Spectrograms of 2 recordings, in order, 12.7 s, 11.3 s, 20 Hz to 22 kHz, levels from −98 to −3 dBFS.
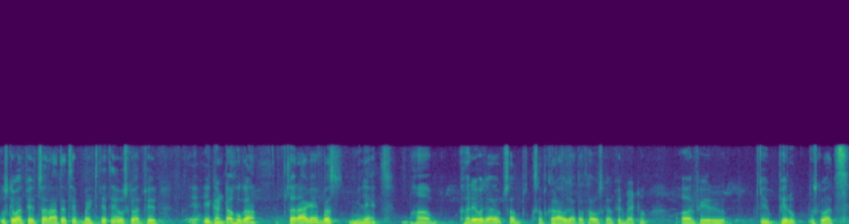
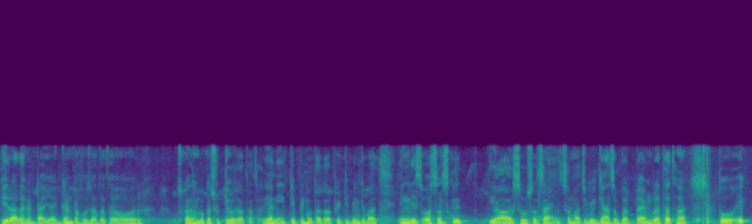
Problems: background sounds at intervals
